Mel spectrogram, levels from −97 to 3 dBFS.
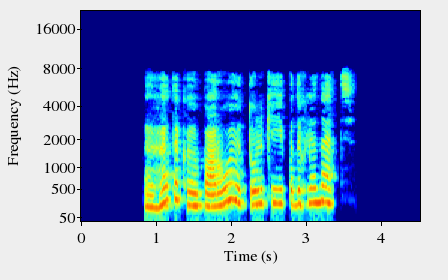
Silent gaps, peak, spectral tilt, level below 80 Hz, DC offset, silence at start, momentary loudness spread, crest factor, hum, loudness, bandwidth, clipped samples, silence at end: none; -6 dBFS; -6 dB/octave; -66 dBFS; under 0.1%; 0.85 s; 9 LU; 18 dB; none; -22 LUFS; 8 kHz; under 0.1%; 0.95 s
